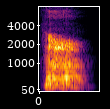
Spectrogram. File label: Attack, Corpus Venus Male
